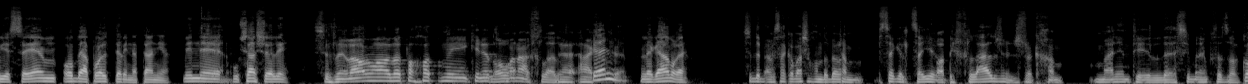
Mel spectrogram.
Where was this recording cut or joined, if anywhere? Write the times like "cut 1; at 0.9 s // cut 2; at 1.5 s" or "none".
cut 1; at 1.2 s // cut 2; at 1.8 s // cut 3; at 3.0 s // cut 4; at 4.4 s // cut 5; at 6.3 s // cut 6; at 7.6 s // cut 7; at 8.4 s // cut 8; at 9.4 s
